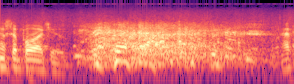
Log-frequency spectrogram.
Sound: audience laughter

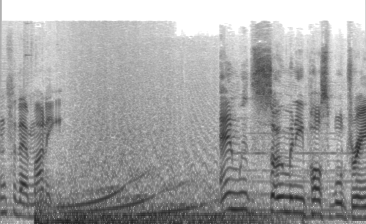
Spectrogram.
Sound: electronic whirring

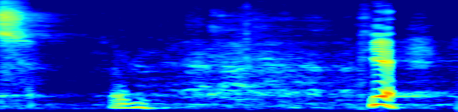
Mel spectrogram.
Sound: laughter

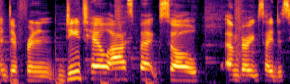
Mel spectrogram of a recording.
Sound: none

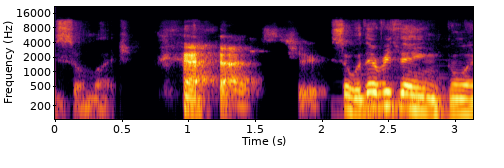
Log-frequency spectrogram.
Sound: laughs

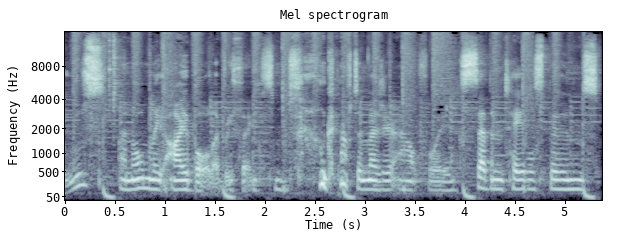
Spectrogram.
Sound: laugh

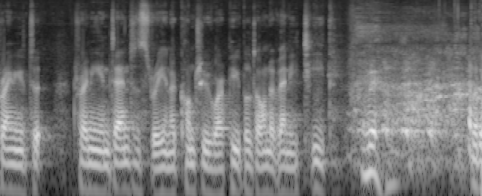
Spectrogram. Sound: laughter

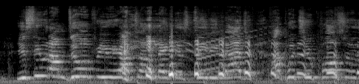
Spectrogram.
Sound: laugh

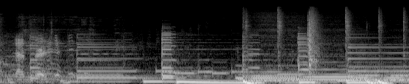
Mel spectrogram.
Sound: laughs

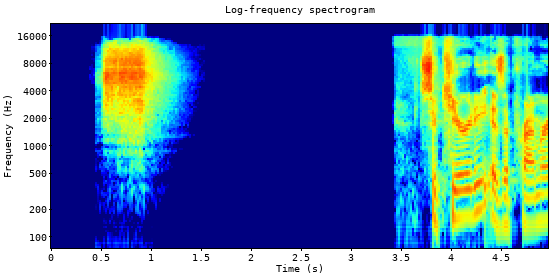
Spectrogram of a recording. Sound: words scratching

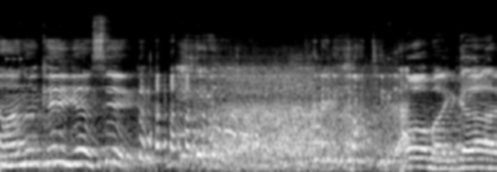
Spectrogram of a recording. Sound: laughter

